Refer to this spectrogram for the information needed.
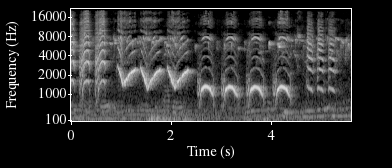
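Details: Chinese hwamei singing persistently with murai imitations: loud repeated V-shaped swooping whistles, then arched whistled notes repeated about every two-thirds of a second, ending in quick high chips.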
